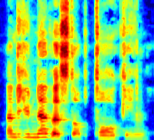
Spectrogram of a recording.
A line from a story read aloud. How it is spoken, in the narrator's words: Lando growls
